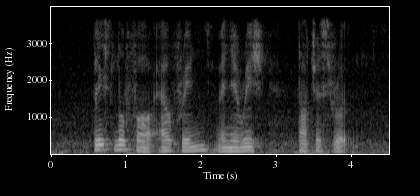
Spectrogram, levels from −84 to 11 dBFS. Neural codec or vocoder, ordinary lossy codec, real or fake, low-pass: vocoder, 22.05 kHz, 80 mel bands, Vocos; none; fake; 3.6 kHz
